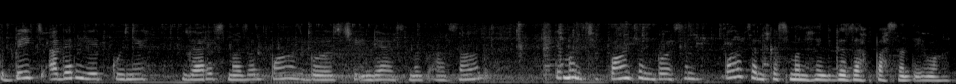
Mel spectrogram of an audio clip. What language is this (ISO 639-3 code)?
kas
